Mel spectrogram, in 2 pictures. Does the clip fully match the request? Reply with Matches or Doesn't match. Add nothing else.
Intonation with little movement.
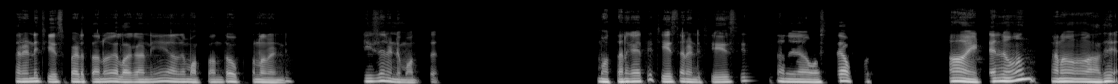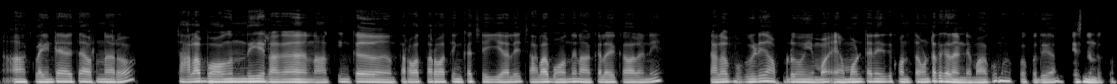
Matches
